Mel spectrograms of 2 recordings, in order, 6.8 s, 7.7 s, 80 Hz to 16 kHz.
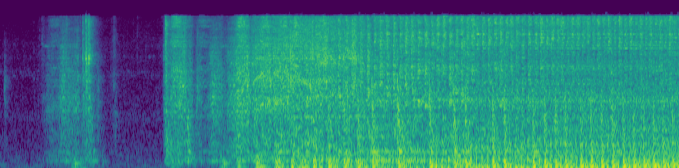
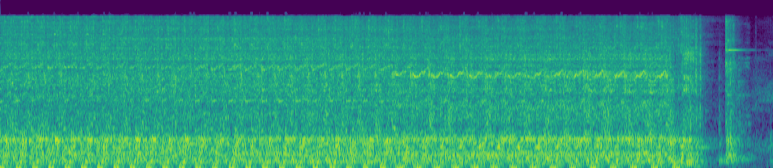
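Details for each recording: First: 1984 Honda ATC 200S single-cylinder swap-meet ATV after long storage, started with starting fluid through the choke: a couple of failed tries, then it catches and settles into a busy, uneven idle; rough running, cause not yet known. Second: 1984 Honda ATC 200S single-cylinder engine cranked with a drill on the electric starter, plug out, for a compression test (about 80 psi on a dying battery): steady, even cranking pulses about three per second with no firing. Normal cranking; the engine appears solid.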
